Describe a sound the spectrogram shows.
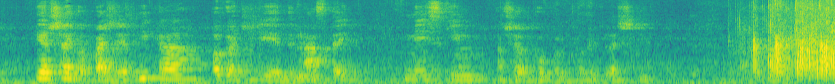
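An elderly woman speaks calmly into a microphone in a large hall.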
